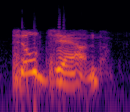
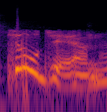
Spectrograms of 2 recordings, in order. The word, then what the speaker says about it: Chiljan: Chiljan. – Chiljan. Chiljan. Yeah. All right. Chiljan. – Chiljan, right. Chilly in January.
